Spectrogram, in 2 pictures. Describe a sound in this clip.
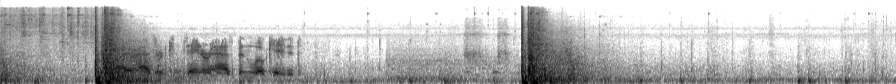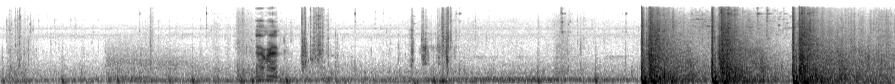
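A rifle fires single shots in a video game.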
